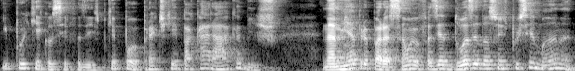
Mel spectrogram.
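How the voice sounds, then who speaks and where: Very fast, animated speech with vocal fry and audible room echo. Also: man. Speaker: education coach for exam students. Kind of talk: casual tutorial.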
